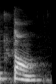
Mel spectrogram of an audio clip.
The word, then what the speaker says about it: temps: Donc le temps, on prononce pas p ni s donc le temps.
